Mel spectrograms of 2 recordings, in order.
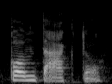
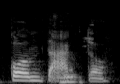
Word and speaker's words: contacto: So in contacto, the tac gets more punch, yeah, naturally, it gets more stress. But even though I've got other syllables that are unstressed, I need to pronounce that vowel in a very open way and clear way. Contacto, right? Not contact, not contacto, contacto.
